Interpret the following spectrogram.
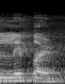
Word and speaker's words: leopard: And don't pronunciate it as leopard, it is a leopard.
